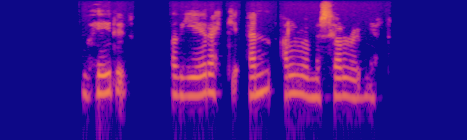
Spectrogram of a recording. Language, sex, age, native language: Icelandic, female, 30-39, Icelandic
